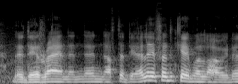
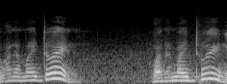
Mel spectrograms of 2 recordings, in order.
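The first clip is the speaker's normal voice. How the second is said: higher-pitched, puzzled self-questioning; acted self-questioning; 7 semitones higher than usual. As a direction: ask yourself, pulled up short. Acted self-questioning on hearing the Dharma.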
